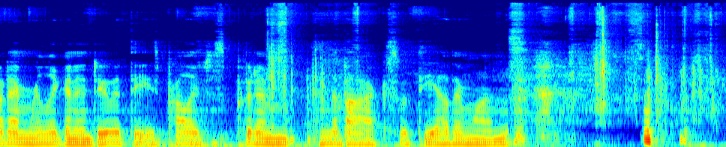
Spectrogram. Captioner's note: laughs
